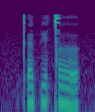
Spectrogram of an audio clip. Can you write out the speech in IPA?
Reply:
kʼ ɛ pʲ ɛ ǀ ə

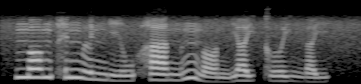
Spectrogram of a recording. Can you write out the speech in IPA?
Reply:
n̪ ɔː˥ ŋ h ɪ˥ ŋ l ɪ˧ ŋ iː˨ w h aː˧ n ʊ˥ ŋ n̪ ɔː˨˩ n j ɐ˧ j k uː˨ j ŋ ɐ˨ j

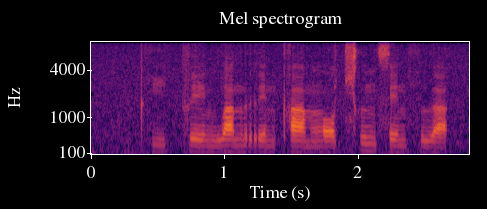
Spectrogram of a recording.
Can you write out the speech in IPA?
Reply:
pʰ iː˨˩ k̚ f eː˨˩ ŋ w a˧ n r e˨˩ n pʰ aː˨˩ m ŋ ɔː˨˩ t͡ɕʰ ɯ˥˩ ŋ s e˦˥ n h ɯ˨˩ a̯

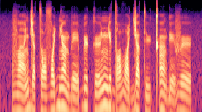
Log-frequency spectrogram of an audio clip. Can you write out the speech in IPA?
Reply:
v ã˨˩˦ ɟ ɐ˨ t œ˨ zˤ ʊ˨˥ ɟ œ̃˦˨ b e˨˩˦ ɓ ʏ˦˨ k ø˨˥ ɲ ɪ˥ d ɐ˨˥ ðˤ ɪ˨ ɟ ɐ˦˨ t y˨ kʼ ɐ̃˦˨ ɠ ɪ˨˩˦ v ø˦˨

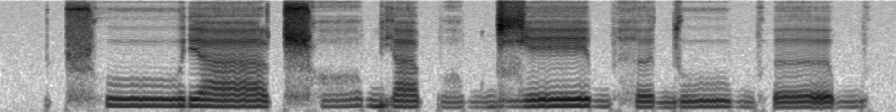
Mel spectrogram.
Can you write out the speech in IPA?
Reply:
ʈ͡ʂʰ uː ɾʲ aː ʈ͡ʂʰ ɔ̤ b j a p ɔ̤ b d͡ʑ eː b h ə d uː b ʔ əː b

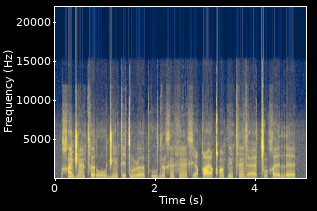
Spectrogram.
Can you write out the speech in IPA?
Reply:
χ ɛ̃˥˧ d͡ʒ æ̃˨˩˦ tʰ œ˧˩ ɾ oː˨˩˦ d͡ʒ ẽ˧˩ t e˥˧ t ũ˨˩˦ ɭ œː˩˥ pʰ uː˥˧ d œ̃˧˥ x ɛ̃˨˩˦ h ɛ̃ː˧˩ x e˨˩˦ q æː˧˩ qʼ ũ˧˥ k ẽ˥˧ tʰ ɛ̃˥˩ z æː˩˥ ǀ õ˩˥ χ ɛː˧˥ r ɛ˥˧

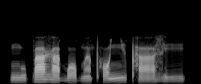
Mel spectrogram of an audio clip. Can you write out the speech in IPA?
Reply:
ŋ u˨ p a˦ ɣ a˨ ɓ ɔ˨ b ã˨ pʰ ɔ˨ ɲ i˦ pʰ aː˨ z i˨˦

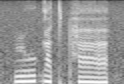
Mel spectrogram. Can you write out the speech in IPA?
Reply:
ɭ o ɡ a t pʰ a

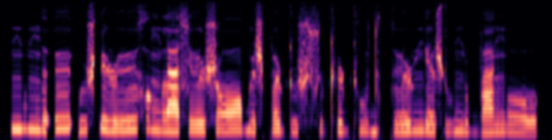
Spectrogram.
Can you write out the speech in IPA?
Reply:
ŋ u ŋ ə ʔ øː ʔ ṳ ʂ ɗ e ɭ øː x ɔ ŋ l a s øː ʂ ɔː b ɛ ʂ p œ u̯ ʈ ṳ ʂ s ṳ ʈʰ ø ɭ ʈʰ u d u k øː ɭ ŋ eː ʂ ɽ ṳ ŋ ɽ u b a ŋ o

